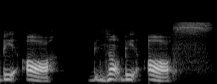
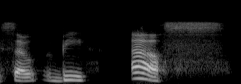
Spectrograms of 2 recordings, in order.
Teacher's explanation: Make sure the sad is thick and heavy, but make sure that the hamza isn't.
